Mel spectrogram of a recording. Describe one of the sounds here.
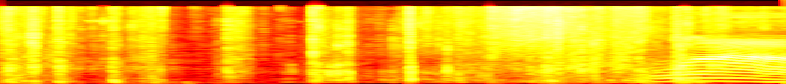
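Packing tape rips as a box is cut open.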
